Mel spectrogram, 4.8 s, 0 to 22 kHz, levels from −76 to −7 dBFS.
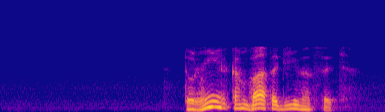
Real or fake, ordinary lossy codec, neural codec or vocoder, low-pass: fake; AAC, 16 kbps; codec, 16 kHz, 2 kbps, FunCodec, trained on LibriTTS, 25 frames a second; 7.2 kHz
